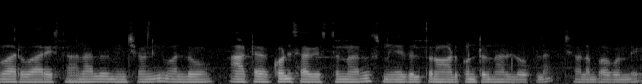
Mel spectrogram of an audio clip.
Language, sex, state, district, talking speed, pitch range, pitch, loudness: Telugu, male, Telangana, Nalgonda, 110 wpm, 115-125 Hz, 120 Hz, -32 LUFS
